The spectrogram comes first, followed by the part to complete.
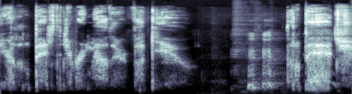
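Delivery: taunting in a whisper. A player sends a telepathic taunt to the gibbering mouther, whispered taunt. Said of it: "whisper a message".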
